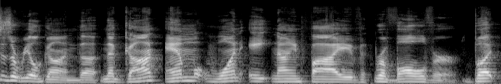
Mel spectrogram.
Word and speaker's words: Nagant: This is a real gun, the Nagant M1895 revolver, but there's a T on the end of it that might be silent. Yeah, and the English pronunciation, they've got them just pronouncing it Nagan.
